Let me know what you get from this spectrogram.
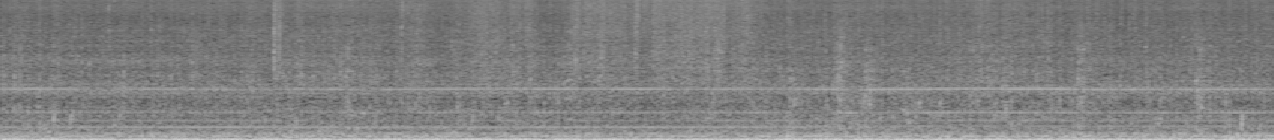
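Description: Concrete pump truck running, a steady low drone with a thin steady whine above it, as it pumps concrete through its boom hose into a foundation trench.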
